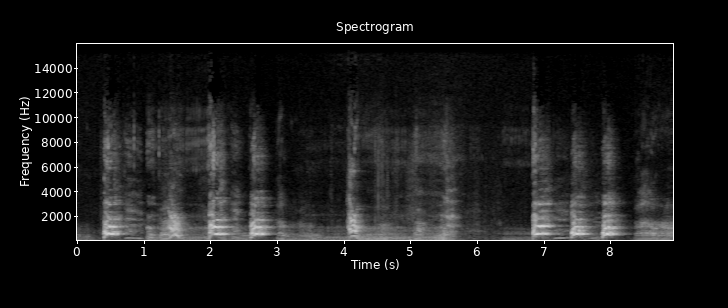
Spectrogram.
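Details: Two pet dogs, Cooper and Sophie, bark back and forth on 12 6 2014 as Sophie teaches Cooper to be a guard dog; about nine loud, harsh barks come in uneven bursts, some doubled, over a quiet indoor background.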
